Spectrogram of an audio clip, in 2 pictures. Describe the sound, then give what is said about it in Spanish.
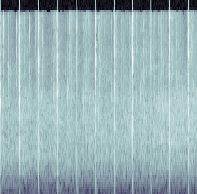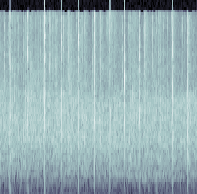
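A crowd applauds the election of Marina del Pilar as governor of Baja California, steadily, with sharp individual claps popping out of a dense, even wash of clapping that holds at a moderate level for about eight seconds, with no voices over it. “Un aplauso para eso.”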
